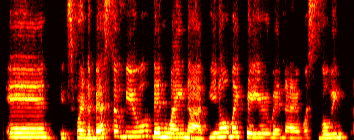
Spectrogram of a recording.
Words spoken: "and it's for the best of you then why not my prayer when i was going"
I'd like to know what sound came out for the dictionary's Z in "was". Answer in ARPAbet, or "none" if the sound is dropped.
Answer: S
